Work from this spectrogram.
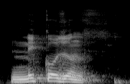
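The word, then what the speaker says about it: pnictogens: This nitrogen family is also called nicogens. PNICOGEN. Nicogens where P is silent.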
